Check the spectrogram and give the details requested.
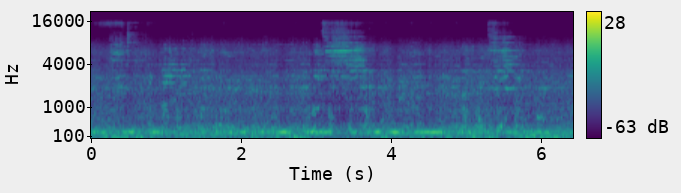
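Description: Freight train tank cars rolling past: a steady rumble of steel wheels on the rails with a low hum that comes and goes. A brief high-pitched wheel squeal comes about three seconds in and again about five and a half seconds in.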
